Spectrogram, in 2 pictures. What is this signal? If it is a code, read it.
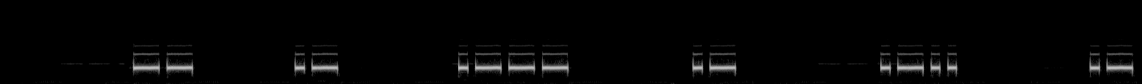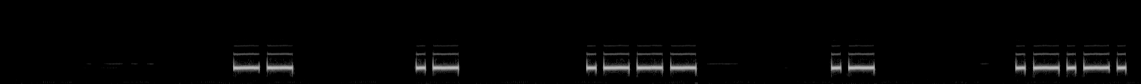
Morse code, heard as a keyed tone, about 14 wpm, spaced as for 6 wpm, 780 Hz. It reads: MAJALA MAJA <AR>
